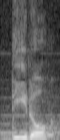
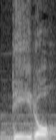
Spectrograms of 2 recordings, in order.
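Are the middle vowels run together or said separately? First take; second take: run together; run together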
